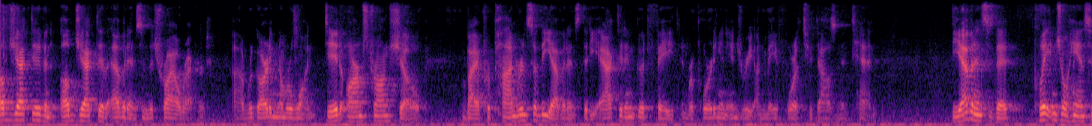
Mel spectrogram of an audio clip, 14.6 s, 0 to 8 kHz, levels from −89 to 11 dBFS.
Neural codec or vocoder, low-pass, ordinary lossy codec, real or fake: none; 7.2 kHz; Opus, 32 kbps; real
